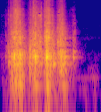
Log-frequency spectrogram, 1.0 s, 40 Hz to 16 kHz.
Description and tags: Box-Small-Cardboard-Shaken-Top Off-31
This is the sound of a small cardboard box that has a few odds and ends in it being shaken. In this particular sound the top of the box has been removed giving it a different resonance.
Shook, Cardboard, Jiggled, Box, Shaken, Container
